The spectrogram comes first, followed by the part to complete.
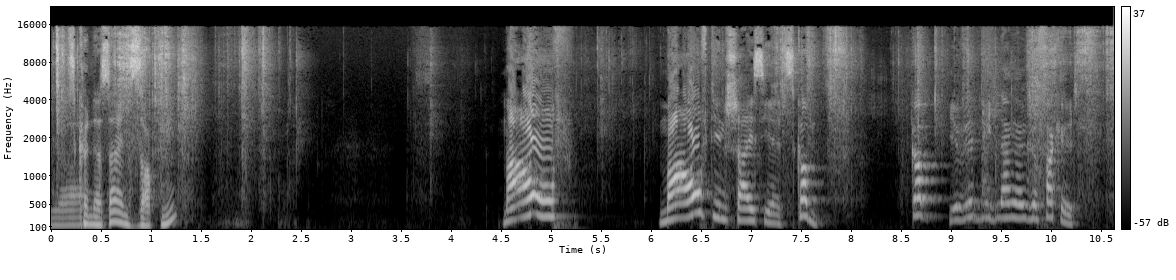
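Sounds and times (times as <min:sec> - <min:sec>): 
speech: 0:00.0 - 0:01.5, 0:04.6 - 0:05.2, 0:06.1 - 0:08.0, 0:08.6 - 0:10.5
gift-wrapping paper sealed with sticky tape being torn open: 0:00.0 - 0:02.6, 0:05.3 - 0:10.6.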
